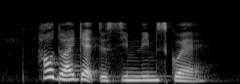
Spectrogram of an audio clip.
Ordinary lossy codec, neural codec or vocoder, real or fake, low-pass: none; none; real; 7.2 kHz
